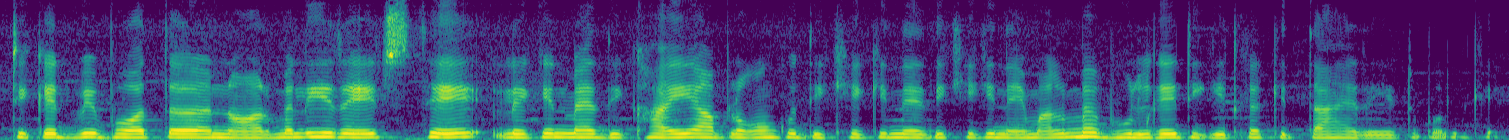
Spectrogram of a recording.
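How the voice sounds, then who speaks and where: A woman's voice: mid-range voice, a little mellow. Chatty young woman. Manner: rambling, chatty and complaining, with many fillers. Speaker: vlogger. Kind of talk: casual vlog narration.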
